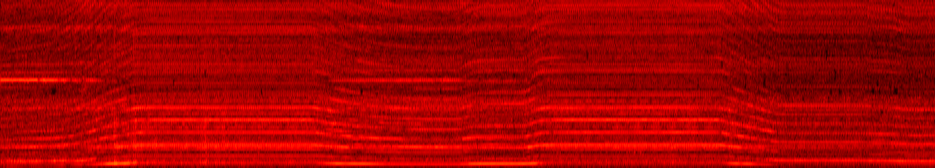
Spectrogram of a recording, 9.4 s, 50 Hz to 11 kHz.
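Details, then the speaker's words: DC motor with a speed controller (throttle) at 12 V: a clean, steady electric whine rising and falling in pitch with motor speed, caused by the controller's switching frequency, which depends on its design; normal motor and controller whine. "ลองฟังเสียงบางตัวก็จะมีเสียงมาตัวไม่มีเสียงนะครับขึ้นอยู่กับการออกแบบคือผลิตความถี่นะครับเสียงทีวีนั่นก็คือความถี่นะครับ"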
